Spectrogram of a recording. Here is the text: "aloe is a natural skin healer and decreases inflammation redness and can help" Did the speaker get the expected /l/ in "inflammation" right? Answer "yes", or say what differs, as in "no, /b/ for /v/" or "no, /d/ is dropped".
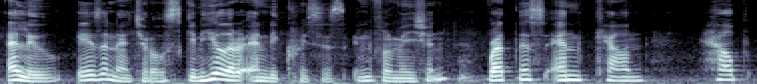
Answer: no, /l/ is dropped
